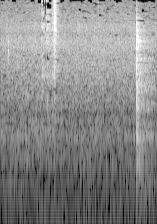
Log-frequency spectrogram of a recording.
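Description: Palm pitha frying in oil over a low gas flame, with soft sizzling throughout and two short bright crackles near the start and end.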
